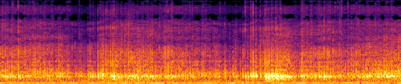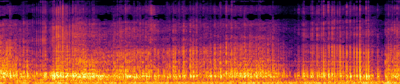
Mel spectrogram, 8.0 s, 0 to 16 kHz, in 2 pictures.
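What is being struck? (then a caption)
Textured rubber mat on a wooden table. Fingertips and nails scratch across a flat black rubber or vinyl mat with a noodle-textured surface resting on a wooden table. The result is a steady, dense rustling scrape, concentrated in the low-mid range around 350 Hz, with a faint low hum underneath. A few slightly louder swells appear along the way, the strongest near the three-second mark.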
